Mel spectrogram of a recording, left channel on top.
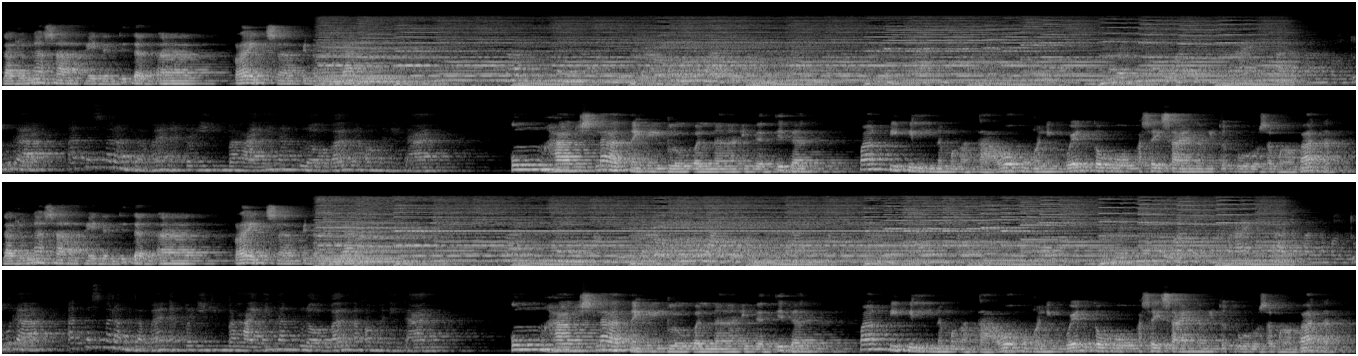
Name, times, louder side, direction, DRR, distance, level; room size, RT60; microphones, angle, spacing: voice 1, 0.0-1.9 2.3-3.7 10.8-11.2 18.6-21.7 22.1-26.8, equal, ahead, 0 dB, 0.9 m, -23 dB
sound 1, 3.1-12.9, right 1 dB, 50° right, 2.0 m, -24 dB
voice 2, 4.8-10.6 11.1-13.9 14.2-17.9, right 1 dB, 65° right, -6 dB, 1.7 m, -31 dB
7.4 x 7.1 x 3.2 m, 1.3 s
head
